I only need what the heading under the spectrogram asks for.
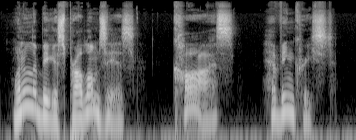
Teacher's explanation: increase is used as a verb, there's more stress on the second syllable. So, as you can see, I used only.3 seconds for the first syllable and I used.7 seconds for the second syllable.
